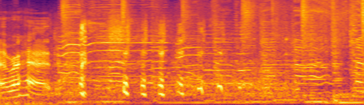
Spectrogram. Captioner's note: laughs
